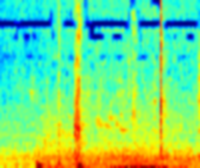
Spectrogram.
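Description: Faint low rumble with a few light clicks, background noise coming over a caller's phone line from outdoors.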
